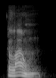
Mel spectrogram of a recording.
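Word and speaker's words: Klovn: En hij is gebaseerd op een Deense serie die heette Clown. Of Clown, maar dat spreek je uit als clown.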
